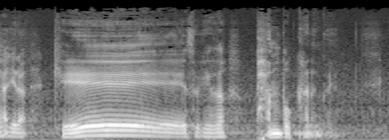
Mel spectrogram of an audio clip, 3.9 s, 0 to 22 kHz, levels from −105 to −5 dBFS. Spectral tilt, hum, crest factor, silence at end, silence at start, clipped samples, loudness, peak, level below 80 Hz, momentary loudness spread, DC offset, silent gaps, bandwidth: -6.5 dB/octave; none; 12 dB; 0.5 s; 0 s; under 0.1%; -13 LUFS; -2 dBFS; -44 dBFS; 17 LU; under 0.1%; none; 13.5 kHz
